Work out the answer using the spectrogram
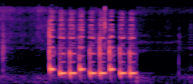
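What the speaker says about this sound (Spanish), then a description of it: "está tremendo ese teléfono, es el mío" A mobile phone ringtone goes off during a speech by Javier Milei at the Inter-American Development Bank: a loud, quick run of about nine bright electronic beeps, alone and close, then it stops.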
